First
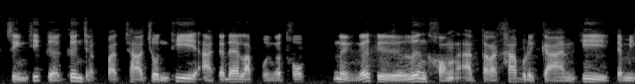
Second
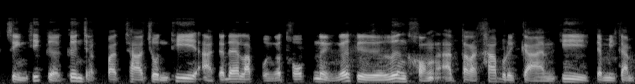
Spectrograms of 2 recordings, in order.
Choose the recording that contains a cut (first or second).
second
